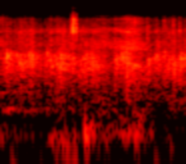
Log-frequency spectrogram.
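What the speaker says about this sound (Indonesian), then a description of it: "tepuk tangan dong untuk Pak Yudi" Short, faint applause from an audience of children and guests at a school event, a soft, distant patter of clapping at low level.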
